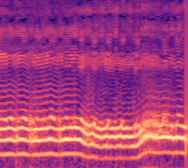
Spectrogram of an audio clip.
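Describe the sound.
Choir singing while gargling water, head tilted upward toward a close microphone: sustained sung notes with a bubbly, wavering tremble that dip in pitch midway and then rise again, loud throughout.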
